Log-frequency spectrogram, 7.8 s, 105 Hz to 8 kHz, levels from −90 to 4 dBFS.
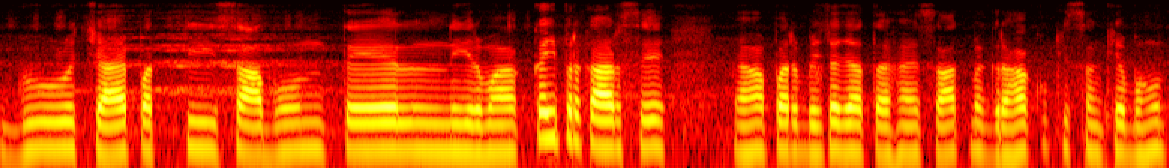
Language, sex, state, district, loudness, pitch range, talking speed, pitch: Chhattisgarhi, male, Chhattisgarh, Rajnandgaon, -20 LUFS, 160-170 Hz, 145 wpm, 165 Hz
